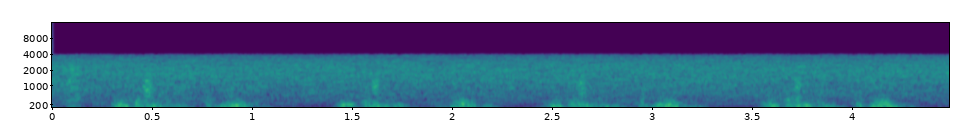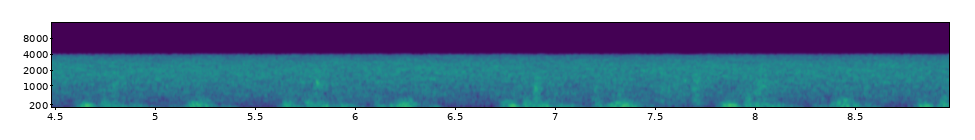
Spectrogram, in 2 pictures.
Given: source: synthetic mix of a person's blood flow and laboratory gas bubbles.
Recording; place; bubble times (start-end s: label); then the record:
Doppler ultrasound of blood flow; precordium
no bubbles
From the record:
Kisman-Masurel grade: 000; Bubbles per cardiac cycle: 0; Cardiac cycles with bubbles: 0%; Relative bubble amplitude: no bubbles discernible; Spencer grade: 0 (complete lack of bubble signals)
